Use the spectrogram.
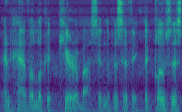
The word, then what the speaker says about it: Kiribati: It says Kiribati on your screen, but it's actually pronounced Kiribati.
